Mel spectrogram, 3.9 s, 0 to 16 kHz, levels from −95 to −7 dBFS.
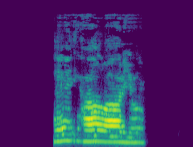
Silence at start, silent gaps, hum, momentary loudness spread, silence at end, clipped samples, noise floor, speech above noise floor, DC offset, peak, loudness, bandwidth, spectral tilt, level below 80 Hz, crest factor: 1.05 s; none; none; 17 LU; 1 s; under 0.1%; under -90 dBFS; over 74 dB; under 0.1%; -2 dBFS; -16 LUFS; 11 kHz; -8 dB/octave; -68 dBFS; 16 dB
